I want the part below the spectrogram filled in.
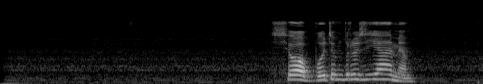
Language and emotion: Russian, neutral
